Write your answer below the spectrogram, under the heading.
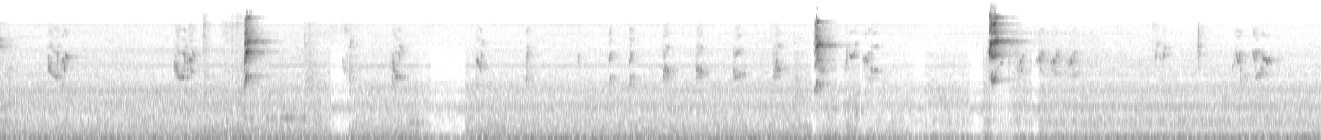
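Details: Lovebirds singing: three loud, sharp squeaky chirps standing out at irregular intervals over a steady wash of faint twittering and a low, constant hum.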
